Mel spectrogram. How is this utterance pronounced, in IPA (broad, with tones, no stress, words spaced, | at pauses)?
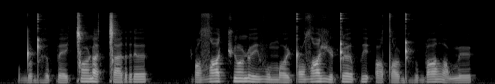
dˤʊ˨ɖʱə˨pɛ˨ɪ̯ǀɔ̃˦ ɽa˨ǀa˧ rə˦ | ɽə˨zˤɛ˦ t͡ʃõ˦ ɽø˧ɪ̯vo˨mɔ˨ɪ̯ʈu˧ zˤɛ˦ʒə˨˦ʈœ˦˨ə̯pɪ˦ ʔo˨tˤœ˨ ɖʱʊ˧ba˦ðˤə˨ mø˧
